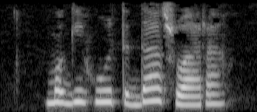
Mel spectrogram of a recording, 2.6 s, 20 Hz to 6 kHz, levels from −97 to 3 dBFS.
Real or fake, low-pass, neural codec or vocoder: real; 5.4 kHz; none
